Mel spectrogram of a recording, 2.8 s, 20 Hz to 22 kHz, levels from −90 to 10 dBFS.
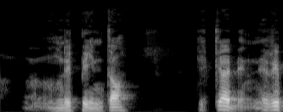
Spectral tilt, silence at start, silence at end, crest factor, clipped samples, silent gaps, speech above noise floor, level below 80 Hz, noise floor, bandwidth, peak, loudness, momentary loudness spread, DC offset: -7.5 dB/octave; 0.45 s; 0 s; 20 dB; under 0.1%; 1.89-1.94 s; 50 dB; -52 dBFS; -70 dBFS; 7.8 kHz; -2 dBFS; -20 LUFS; 15 LU; under 0.1%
